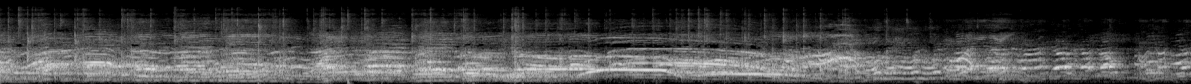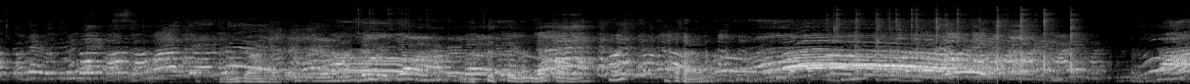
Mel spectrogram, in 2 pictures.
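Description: A crowd of men, women and children sings together loudly in a room.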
